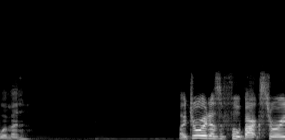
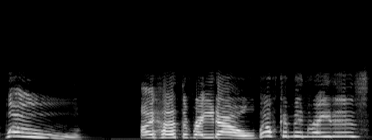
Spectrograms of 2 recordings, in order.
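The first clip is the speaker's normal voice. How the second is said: high, bright welcome to raiders; cute anime streamer; 9 semitones higher, 6 dB louder, slower than usual. Acted. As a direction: squeal hello to the incoming raid. Greets incoming raid.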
